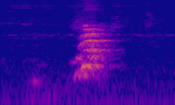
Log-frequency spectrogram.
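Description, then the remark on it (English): A dog gives a single short bark, sharp and fairly loud, against a quiet background with no talking. “well, that's my that's my dog.”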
